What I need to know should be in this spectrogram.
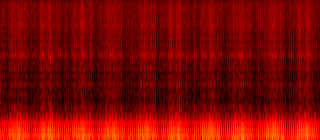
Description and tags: HF Computer Hum C
The humming of my computer! Exciting!
computer, pulse, drone, buzz, humm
